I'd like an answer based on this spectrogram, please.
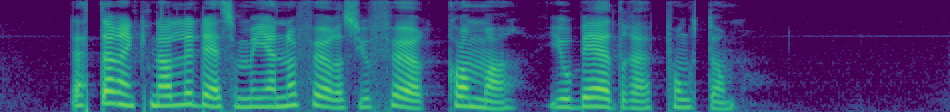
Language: Norwegian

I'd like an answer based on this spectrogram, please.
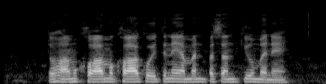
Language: Urdu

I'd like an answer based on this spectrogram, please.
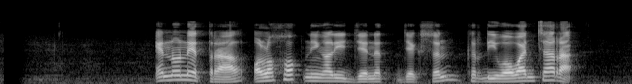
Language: Sundanese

